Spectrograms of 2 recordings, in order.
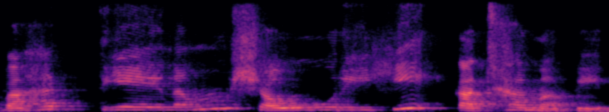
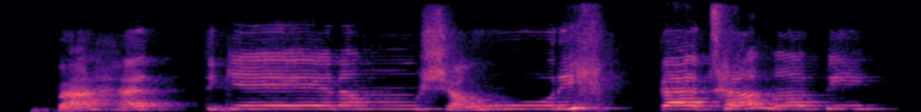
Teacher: Because we are pausing here, we are chanting the Visarga completely.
